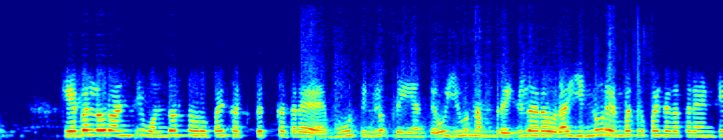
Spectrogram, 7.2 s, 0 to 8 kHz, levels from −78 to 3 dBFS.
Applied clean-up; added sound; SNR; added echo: neural separator model SepFormer DNS4.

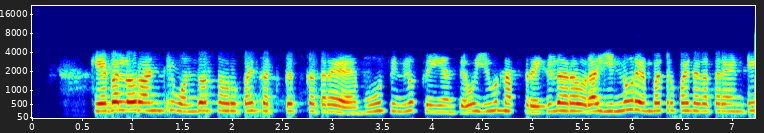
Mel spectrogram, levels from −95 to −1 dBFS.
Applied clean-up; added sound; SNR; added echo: neural mask model Resemble Enhance denoiser.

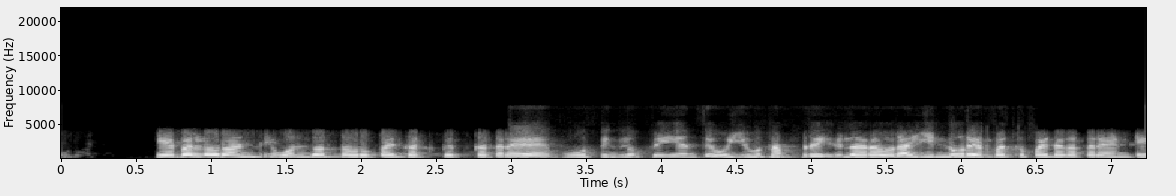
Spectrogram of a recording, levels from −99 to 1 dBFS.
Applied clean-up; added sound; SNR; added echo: neural mask model DeepFilterNet 3.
